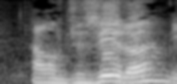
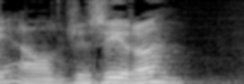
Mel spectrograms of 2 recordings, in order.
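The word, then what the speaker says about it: Al-Jazira: In fact, in Arabic, most Arabs and Muslims call Arabia Al Jazeera, Al Arabia. Not sure you pronounce that. Al Jazeera, easy enough, A-L hyphen J-A-Z-I-R-A, Al Jazeera, and then Al hyphen Arabia.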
